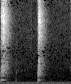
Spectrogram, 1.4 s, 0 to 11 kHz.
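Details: Two quick, sharp little sneezes about a second apart from a 6-week-old kitten after its first night home, over a steady background hum.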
